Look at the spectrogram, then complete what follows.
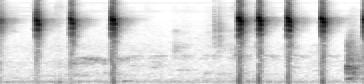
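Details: Lure recording of a male scarlet-headed flowerpecker: three piercing high 'tsit' notes, a one-second pause, then five more in quick succession, with a faint low murmur at the end.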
